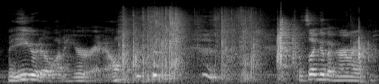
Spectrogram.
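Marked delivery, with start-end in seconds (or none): 1.2-2.9 a sudden high airy giggle; high breathy laugh. Real, not acted. Reader laughing at her own stubborn ego, high giggle.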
